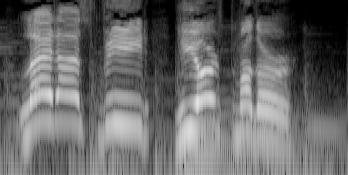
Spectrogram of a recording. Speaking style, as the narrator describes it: The partiers yelled

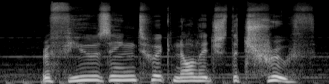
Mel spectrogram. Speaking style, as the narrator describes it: cried bitterly

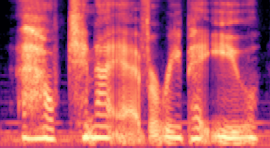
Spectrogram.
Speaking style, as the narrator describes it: I asked, my voice rough and gravelly

